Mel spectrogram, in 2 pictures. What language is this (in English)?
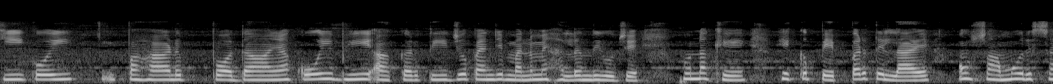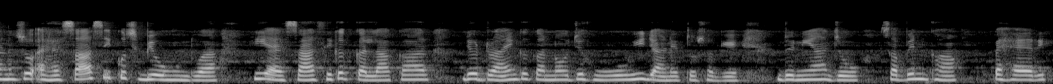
Sindhi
